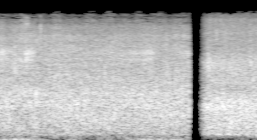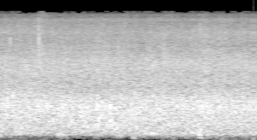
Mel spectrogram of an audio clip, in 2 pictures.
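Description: Shallow rocky mountain stream running over stones, a steady rush of water. It cuts out for a split second about two seconds in and comes back slightly louder.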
